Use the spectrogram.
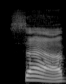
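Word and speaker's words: salve: In my experience, sav has been most commonly pronounced sav and he puts savv in quotes with a short vowel sound shared by the a in apple and a very silent l.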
